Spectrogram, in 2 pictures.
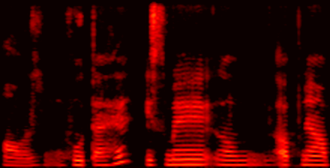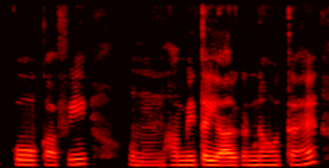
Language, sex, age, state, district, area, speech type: Hindi, female, 18-30, Madhya Pradesh, Betul, rural, spontaneous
